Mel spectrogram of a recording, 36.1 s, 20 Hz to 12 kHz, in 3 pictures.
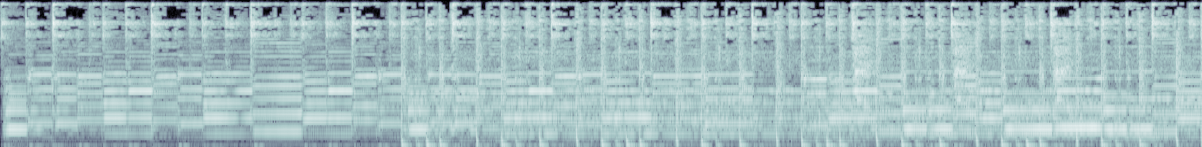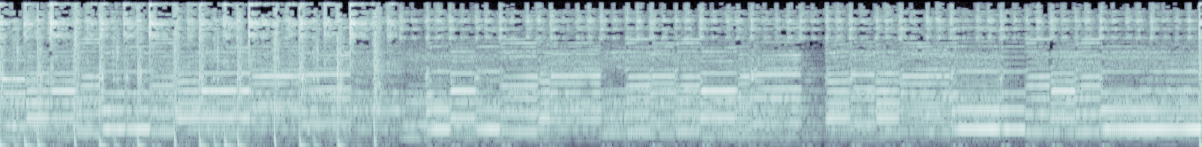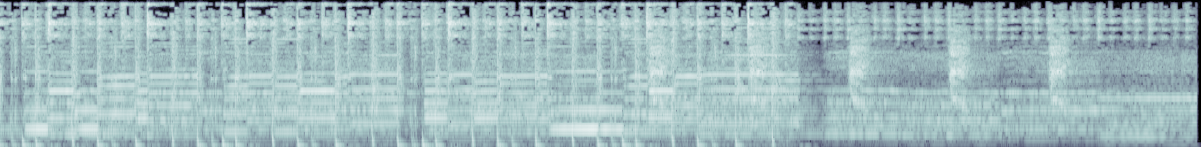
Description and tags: The first thing I've made exploring garageband! The melody is taken from the Yiddish folk song "Ale Brider/Un Mir Zaynen Ale Brider" (All Are Brothers/And We are All Brothers). I hope you like it!
120-bpm, 120bpm, ale-brider, all-are-brothers, beat, choir, d-minor, erhu, folk, garageband, hasidic, jewish, leftist, loop, melody, nigun, nigunim, percussion, polish, rhythm, rhythmic, tamborine, yiddish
